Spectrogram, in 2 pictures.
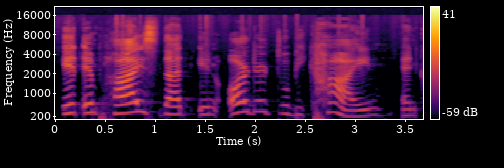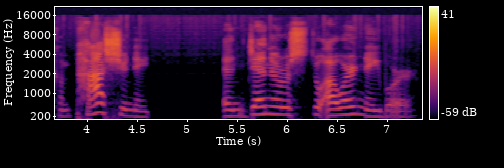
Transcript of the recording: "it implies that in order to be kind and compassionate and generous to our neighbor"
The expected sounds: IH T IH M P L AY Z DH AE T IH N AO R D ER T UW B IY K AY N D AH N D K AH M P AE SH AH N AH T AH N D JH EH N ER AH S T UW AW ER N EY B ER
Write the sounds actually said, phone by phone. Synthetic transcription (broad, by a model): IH T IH M P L AY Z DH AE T IH N AO R D ER T UW B IY K AY N D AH N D K AH M P AE SH AH N AH T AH N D JH EH N ER AH S T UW AW ER N EY B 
